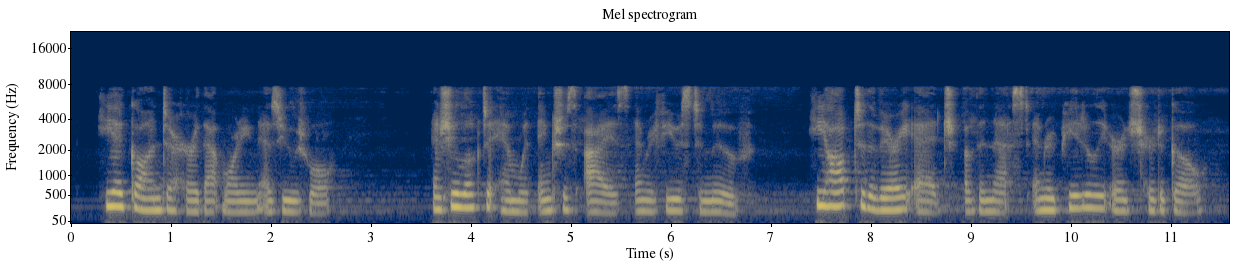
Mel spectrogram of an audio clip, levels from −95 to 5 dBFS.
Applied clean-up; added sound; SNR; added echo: none; none; none; reverberation time 0.3 s.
